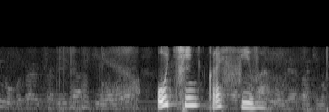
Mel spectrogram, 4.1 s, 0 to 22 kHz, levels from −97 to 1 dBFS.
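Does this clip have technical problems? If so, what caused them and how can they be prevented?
Yes. Aliasing runs throughout the speech: sibilants turn gritty and metallic, with content folded back below 4 kHz at roughly 20 dB under the signal. This fits a drop from 16 kHz to 8 kHz without an anti-aliasing low-pass filter. To prevent it, low-pass filter below 4 kHz before reducing the sample rate.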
